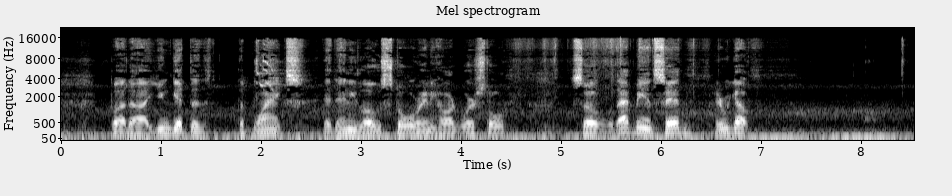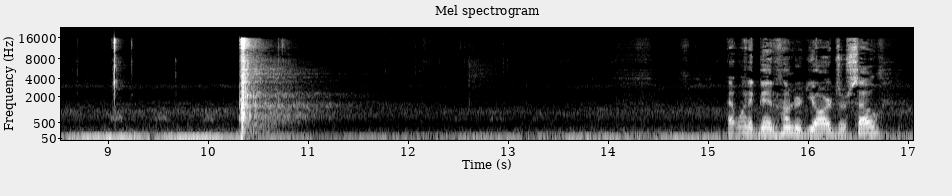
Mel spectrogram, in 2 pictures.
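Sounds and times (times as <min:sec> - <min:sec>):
pistol shot with echo: 0:10.3 - 0:11.3.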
